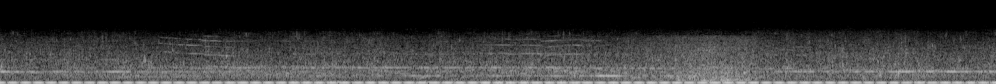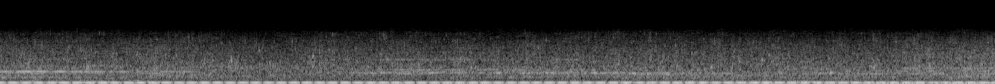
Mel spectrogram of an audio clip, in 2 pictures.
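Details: Whale song with long steady mid-pitched tones held for several seconds and faint upswept cries, broken by a brief noisy splash-like burst. A continuous rapid low hum or engine pulse runs beneath everything.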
